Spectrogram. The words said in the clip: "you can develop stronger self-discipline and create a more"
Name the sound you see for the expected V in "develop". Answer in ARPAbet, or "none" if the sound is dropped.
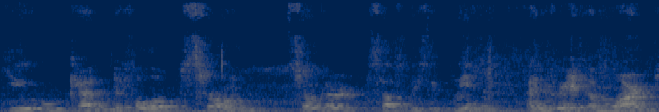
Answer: F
